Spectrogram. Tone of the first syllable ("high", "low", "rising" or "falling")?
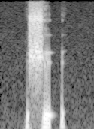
high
